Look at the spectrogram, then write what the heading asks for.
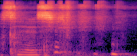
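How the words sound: The final letter is named the French way. "comme je suis française, je vais dire C S I"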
